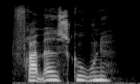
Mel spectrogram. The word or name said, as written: fremadskuende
